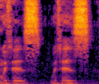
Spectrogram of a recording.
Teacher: also the word his a possessive pronoun he came with his with his just like with very low in pitch unstressed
